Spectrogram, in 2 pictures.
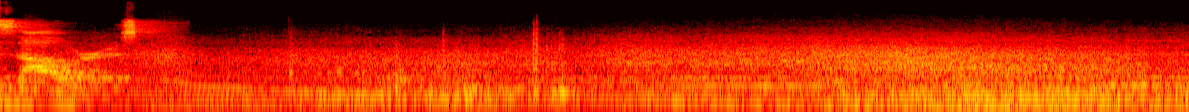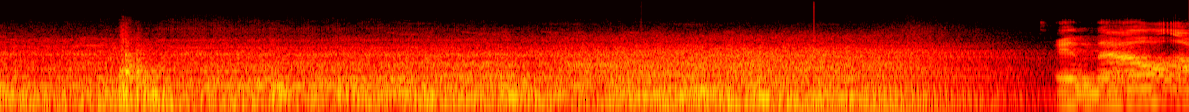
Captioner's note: engines revving, cars noises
